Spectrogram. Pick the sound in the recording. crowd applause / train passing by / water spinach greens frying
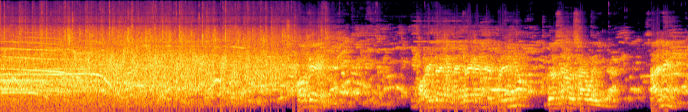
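crowd applause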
